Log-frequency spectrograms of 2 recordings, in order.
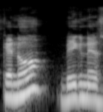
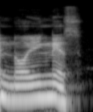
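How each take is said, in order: First: "केनो बिगनेस" with the silent k wrongly sounded; wrong pronunciation. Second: "नोइंगनेस" as one word, the k silent; correct pronunciation. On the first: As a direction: misread as two words, "केनो" then "बिगनेस". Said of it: "जो कि गलत है". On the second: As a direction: start "नोइंगनेस" on n, straight into ing-ness. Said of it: "इसको पढ़ेंगे". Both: Shown as a demonstration.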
